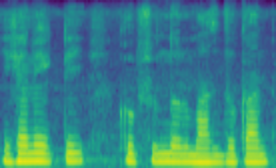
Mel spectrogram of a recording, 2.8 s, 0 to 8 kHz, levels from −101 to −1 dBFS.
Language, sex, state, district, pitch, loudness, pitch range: Bengali, male, West Bengal, Alipurduar, 135 Hz, -14 LUFS, 130-145 Hz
